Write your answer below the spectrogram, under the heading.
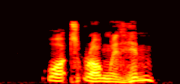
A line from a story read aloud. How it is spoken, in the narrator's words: croaked Fred, looking terrified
